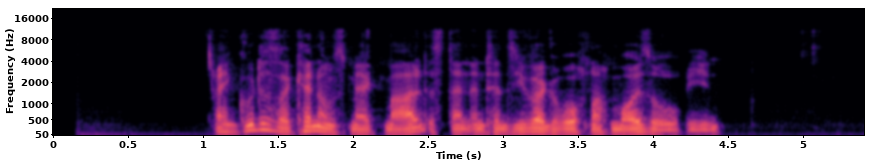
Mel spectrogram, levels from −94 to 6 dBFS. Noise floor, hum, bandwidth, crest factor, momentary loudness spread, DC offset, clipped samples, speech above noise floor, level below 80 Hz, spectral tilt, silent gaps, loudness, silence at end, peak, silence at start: -76 dBFS; none; 11.5 kHz; 18 dB; 9 LU; under 0.1%; under 0.1%; 49 dB; -58 dBFS; -8 dB/octave; none; -28 LUFS; 1 s; -10 dBFS; 1.05 s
